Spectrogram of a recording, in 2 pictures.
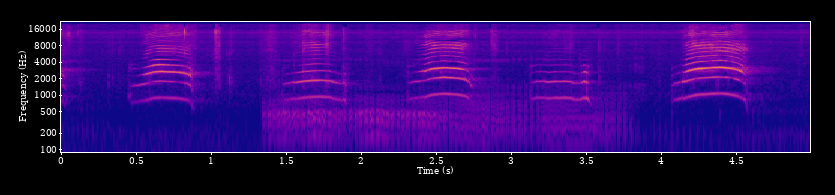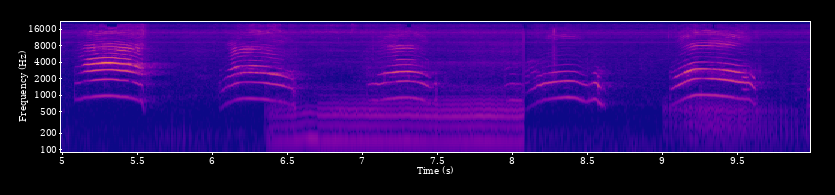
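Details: Kitten looking for its mother, repeating high arched meows about once a second. Two longer, lower, steady droning cries overlap the meows, and a soft background hum runs throughout.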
